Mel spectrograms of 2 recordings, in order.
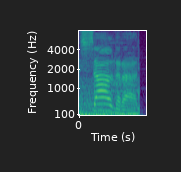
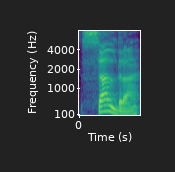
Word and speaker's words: saldrá: Que saldrá. Then he says saldrá instead of saldrá. He's putting the stress in the first syllable of the word instead of the second.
